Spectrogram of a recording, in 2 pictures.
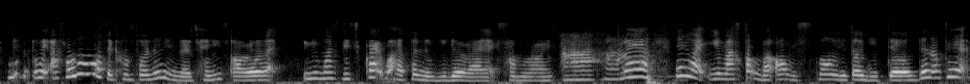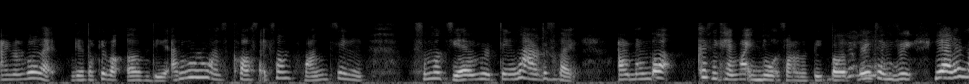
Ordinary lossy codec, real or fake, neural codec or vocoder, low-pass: none; fake; codec, 16 kHz, 2 kbps, FreqCodec, smaller model; 7.2 kHz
